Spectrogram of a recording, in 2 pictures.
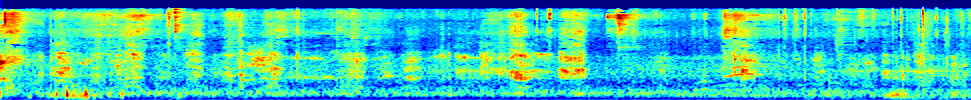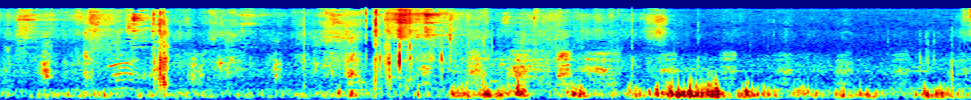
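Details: Play-fighting between Betty, a female Rottweiler, and Micky, a male golden retriever: rough low growls and grumbles build toward the end, louder bursts near the close, with scuffling, panting and occasional human speech around them.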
